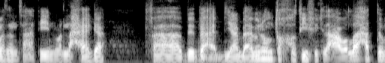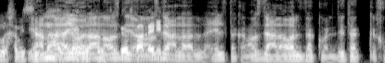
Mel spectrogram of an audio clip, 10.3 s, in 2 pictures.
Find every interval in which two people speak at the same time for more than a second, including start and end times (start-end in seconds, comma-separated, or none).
5.5-7.4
